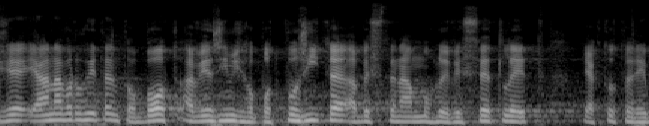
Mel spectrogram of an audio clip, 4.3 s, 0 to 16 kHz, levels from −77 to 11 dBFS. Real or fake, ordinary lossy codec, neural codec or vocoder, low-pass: fake; Opus, 64 kbps; vocoder, 44.1 kHz, 128 mel bands every 256 samples, BigVGAN v2; 14.4 kHz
